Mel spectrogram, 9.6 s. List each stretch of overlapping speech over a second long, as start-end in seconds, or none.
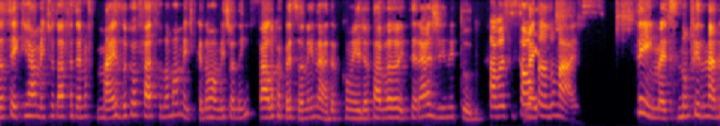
none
